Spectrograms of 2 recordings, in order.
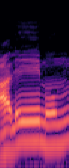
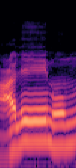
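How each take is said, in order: The two takes are said the same way.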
